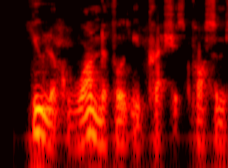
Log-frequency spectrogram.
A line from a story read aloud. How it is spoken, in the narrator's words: said Grandma Poss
